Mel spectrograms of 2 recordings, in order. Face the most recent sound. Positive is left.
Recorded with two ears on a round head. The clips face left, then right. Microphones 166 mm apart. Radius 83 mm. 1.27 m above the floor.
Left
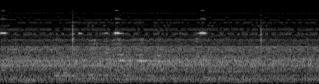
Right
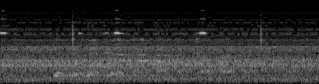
turn(degrees=-45)  # may be behind; listen again after turning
